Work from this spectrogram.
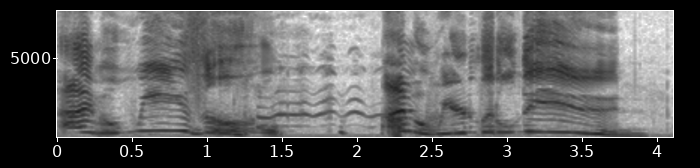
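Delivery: very high, swooping voice, "dude" drawn out. Guessing a movie's tagline, doing a Pauly Shore voice. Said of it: "I don't think that's how his voice sounds".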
